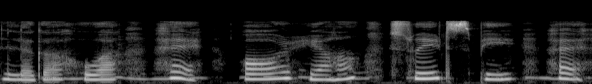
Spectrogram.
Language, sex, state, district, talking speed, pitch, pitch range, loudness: Hindi, female, Himachal Pradesh, Shimla, 80 wpm, 255 Hz, 235-290 Hz, -21 LUFS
